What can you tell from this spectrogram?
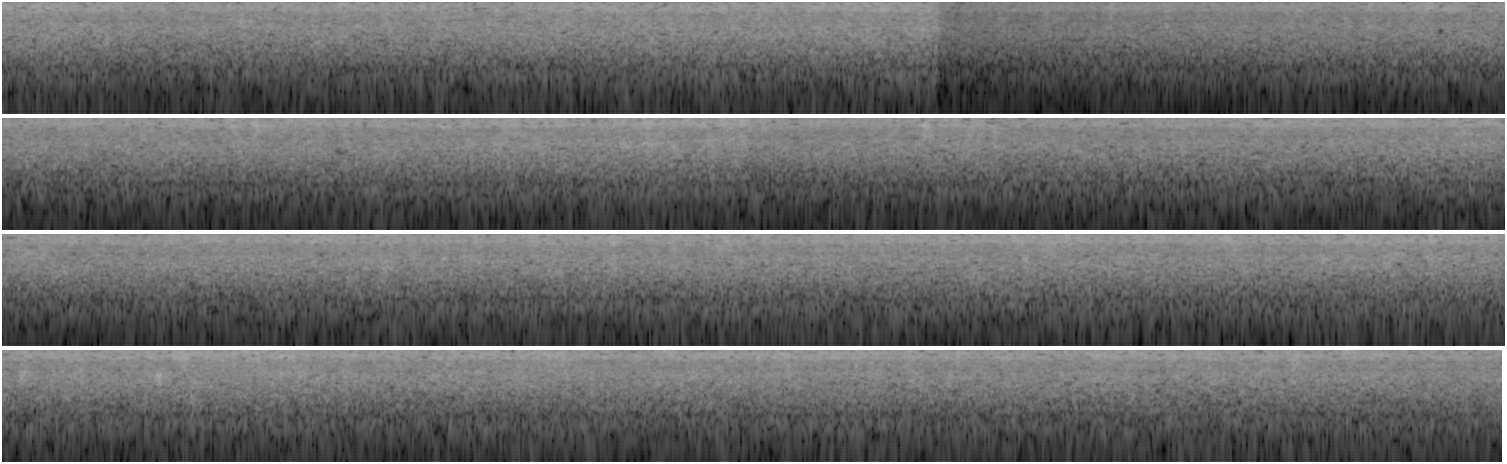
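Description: Steady rain falling, a dense even hiss, with a slight drop in level about five seconds in.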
